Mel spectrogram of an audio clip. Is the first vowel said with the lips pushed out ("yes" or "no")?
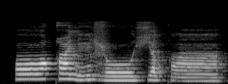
yes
